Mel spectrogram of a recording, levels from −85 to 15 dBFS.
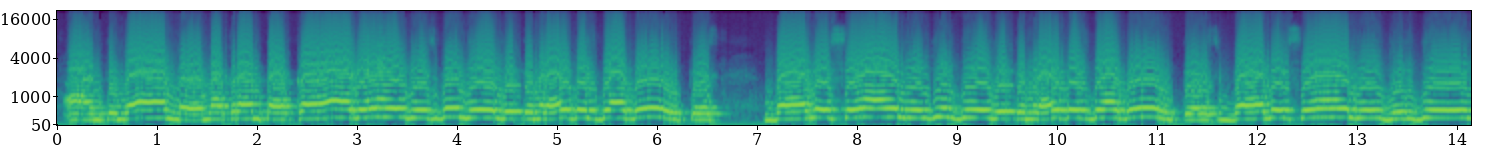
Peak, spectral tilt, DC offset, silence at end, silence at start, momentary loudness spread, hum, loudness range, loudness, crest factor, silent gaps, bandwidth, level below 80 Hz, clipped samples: -4 dBFS; -4 dB/octave; under 0.1%; 0 s; 0 s; 3 LU; none; 1 LU; -6 LUFS; 2 dB; none; over 20 kHz; -32 dBFS; under 0.1%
